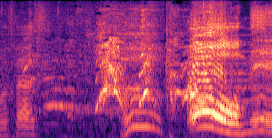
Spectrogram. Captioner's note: gasping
